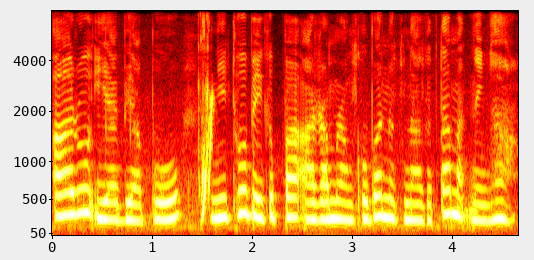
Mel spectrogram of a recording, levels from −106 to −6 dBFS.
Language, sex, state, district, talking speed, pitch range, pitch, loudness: Garo, female, Meghalaya, West Garo Hills, 105 wpm, 230-265 Hz, 240 Hz, -12 LUFS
